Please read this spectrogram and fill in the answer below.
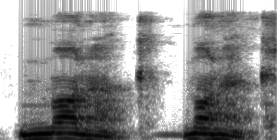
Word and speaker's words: monarch: That word monarch usually has a kind of unstressed ending, like monarch, like that, usually unstressed at the ending.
